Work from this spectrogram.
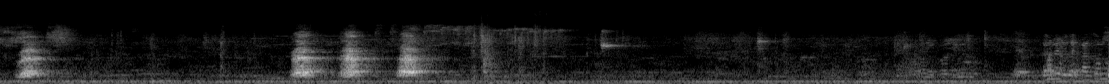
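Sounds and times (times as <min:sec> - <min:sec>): dog barking: 0:00.1 - 0:00.8, 0:02.9 - 0:04.4.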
